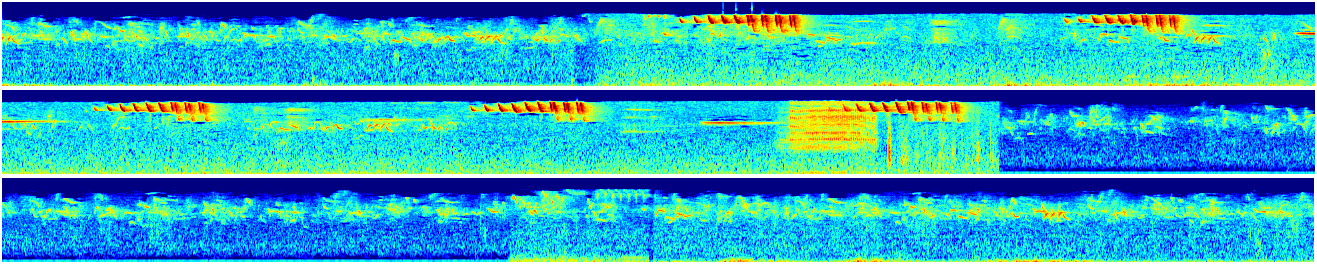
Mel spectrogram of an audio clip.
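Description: Birds chirping in the background, with one loud, very high trilled call repeated five times, about every three seconds, through the middle of the stretch.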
